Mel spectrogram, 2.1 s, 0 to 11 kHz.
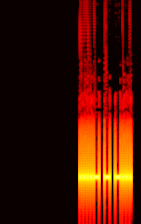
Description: Morse code, heard as a keyed tone, about 44 wpm, 700 Hz. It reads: 4TB
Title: All Cut Numbers - 3-Digit 45wpm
